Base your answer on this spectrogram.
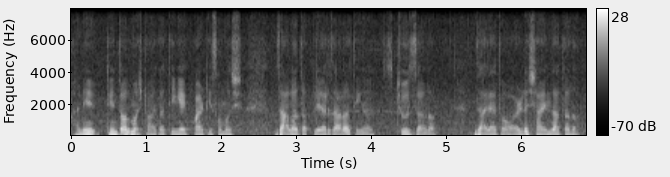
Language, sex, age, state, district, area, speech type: Goan Konkani, male, 18-30, Goa, Salcete, rural, spontaneous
